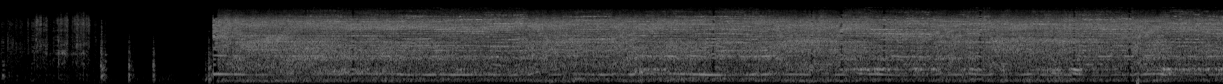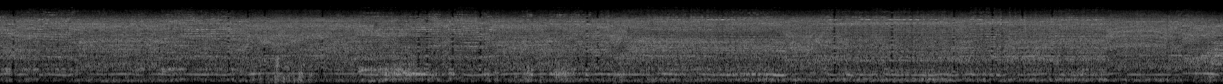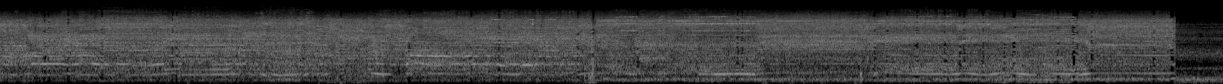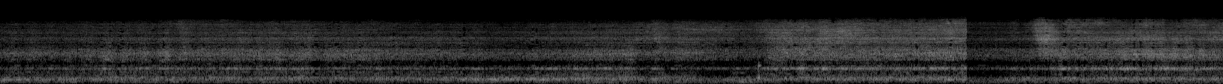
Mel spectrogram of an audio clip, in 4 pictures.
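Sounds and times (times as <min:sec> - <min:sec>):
rotary tool grinding metal: 0:00.0 - 0:01.1, 0:02.1 - 0:36.3.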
